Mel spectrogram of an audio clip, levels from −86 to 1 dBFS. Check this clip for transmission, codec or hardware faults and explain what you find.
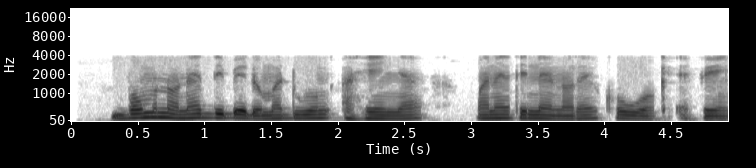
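Yes, three kinds of network fault are audible in this speech, carried over a call path with nothing above 4 kHz, which fits a narrowband G.711 link.

A short stall from a late packet occurs at 2.42 to 2.54 s, right after "ne dhi bedo maduong’". A packet arrived late, the jitter buffer drained, and the receiver held the last sound for about 18 ms before resuming at the same point. Nothing is lost, so it sounds like a brief drawn-out sound with a slight buzz or dip, not a smear.

Short concealed packet loss occurs at 2.60 s and 2.76 s, just before "ma ne dhi", then at 3.26 s and across 3.62 to 3.70 s. Each time about 20 ms never arrived, and the receiver continued the previous sound to cover the gap. Unlike the stall, real audio is missing, so these come through as quick smears or wobbles.

Repeated packet loss (robotic sound) runs from 4.06 to 4.65 s. 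Four gaps, the longest 22 ms, are patched one after another, and about 12% of that stretch is filled in. Because the patches follow in quick succession instead of standing alone, the audio turns choppy.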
